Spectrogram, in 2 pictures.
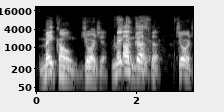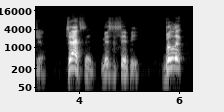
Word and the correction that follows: Biloxi: How do you say that, Coach? Billux. Biloxi. Yeah. Biloxi. Thank you.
